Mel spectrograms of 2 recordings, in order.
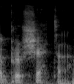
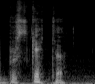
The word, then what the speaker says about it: bruschetta: I think it's a hard C rather than a bruschetta. – Well, bruschetta. – Bruschetta, mate.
